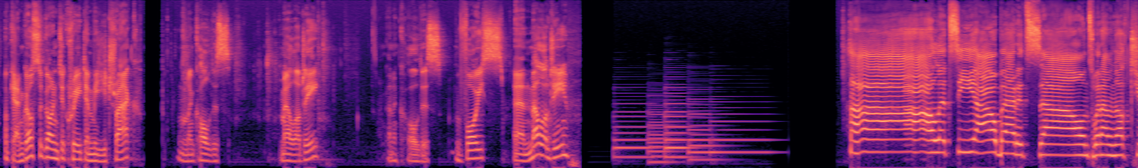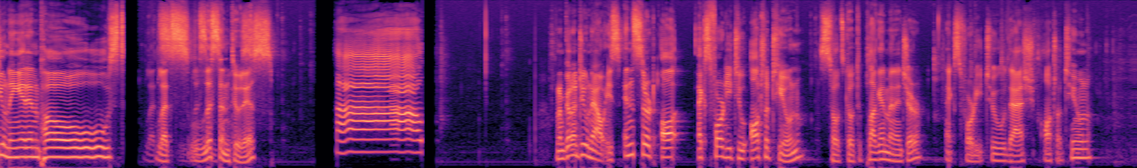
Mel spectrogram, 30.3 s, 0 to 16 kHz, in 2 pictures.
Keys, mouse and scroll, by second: 0.5 click, 2.0 click, 2.2 click, 2.7-4.6 typing, 5.3 click, 6.8 click, 11.3 shift+space, 17.2 click, 17.9 click, 18.9 click, 19.4 click, 19.8 space, 20.6 click, 21.0 space, 21.9 click, 23.6 right click, 26.0 click, 27.4-29.8 typing.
